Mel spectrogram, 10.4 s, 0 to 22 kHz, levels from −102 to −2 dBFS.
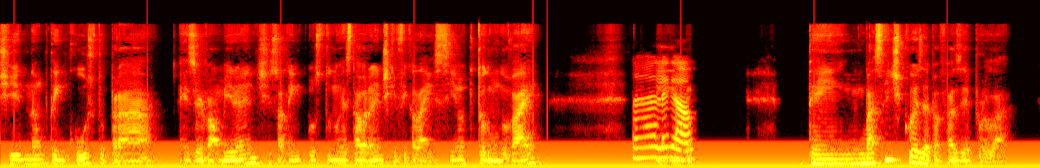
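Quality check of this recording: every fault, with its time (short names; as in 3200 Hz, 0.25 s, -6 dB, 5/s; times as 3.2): buzz 50 Hz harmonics 12 -30 dBFS
tick 45 rpm -18 dBFS
5.33 pop -14 dBFS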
